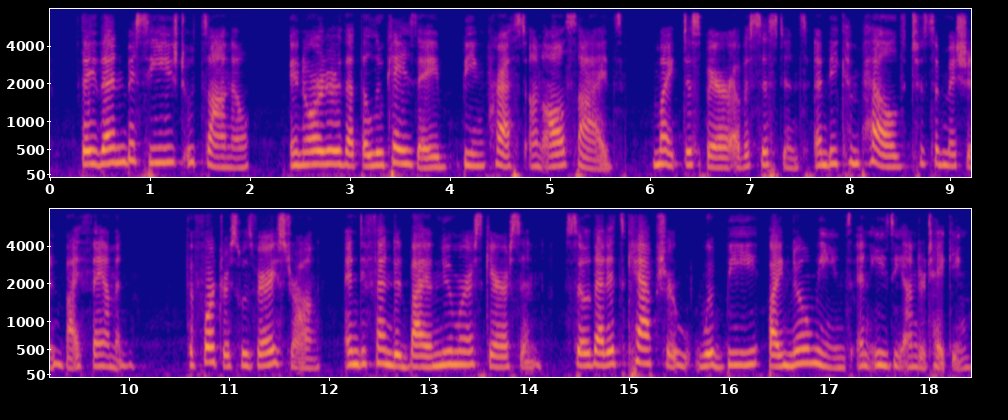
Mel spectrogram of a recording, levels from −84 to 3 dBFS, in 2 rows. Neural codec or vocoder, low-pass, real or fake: codec, 16 kHz, 8 kbps, FreqCodec, smaller model; 7.2 kHz; fake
